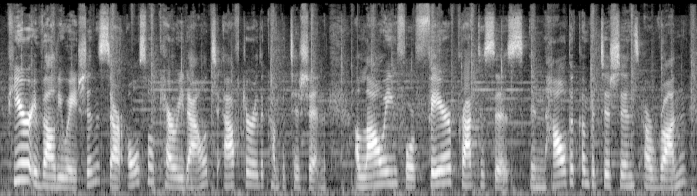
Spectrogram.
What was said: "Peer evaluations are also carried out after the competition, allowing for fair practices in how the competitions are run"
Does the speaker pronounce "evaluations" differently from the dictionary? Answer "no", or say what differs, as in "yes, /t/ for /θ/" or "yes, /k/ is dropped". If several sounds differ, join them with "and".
no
